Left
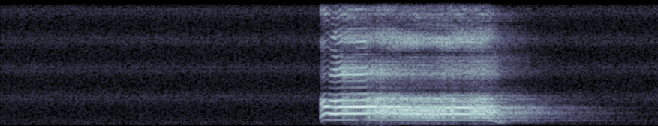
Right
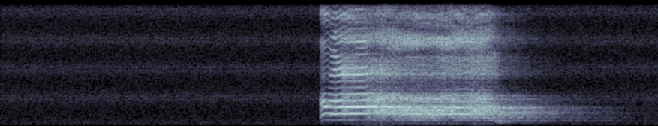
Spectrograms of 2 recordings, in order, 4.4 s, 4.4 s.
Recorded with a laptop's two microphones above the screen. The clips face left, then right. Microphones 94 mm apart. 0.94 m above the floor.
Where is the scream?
35° left (ahead or behind), 1.7 m.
